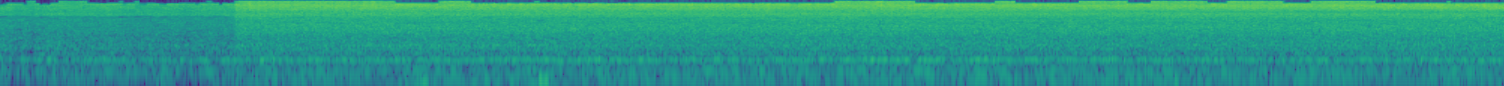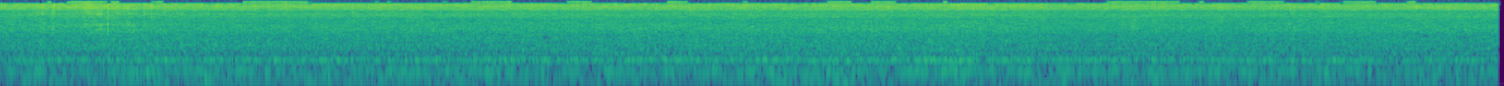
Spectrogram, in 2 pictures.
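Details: Western honey bee swarm leaving a tree after resting there three days and moving into a bait hive box baited with drawn comb, beeswax, coconut oil and lemongrass oil: a dense, steady, droning hum with layered tones, continuous throughout.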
